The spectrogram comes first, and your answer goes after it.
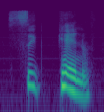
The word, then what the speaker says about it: Tsidkenu: Se escribe T de tetero, S, y D de Dios, K-E-N-U, Sidkenu, Yahweh Sidkenu.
